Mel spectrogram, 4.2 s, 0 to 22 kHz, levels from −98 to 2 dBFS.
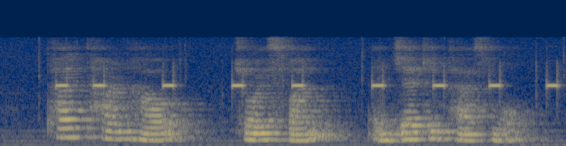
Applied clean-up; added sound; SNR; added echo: none; Telephone; 4 dB; reverberation time 0.6 s.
